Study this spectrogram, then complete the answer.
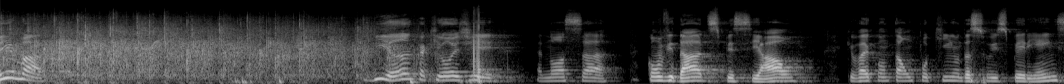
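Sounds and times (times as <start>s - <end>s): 
audience applause welcoming a guest: 0.0s - 4.4s
speech: 0.2s - 0.6s, 3.7s - 10.6s.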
